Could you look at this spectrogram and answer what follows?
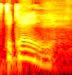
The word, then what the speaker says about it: Takei: It's Takei. They always pronounce it wrong.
